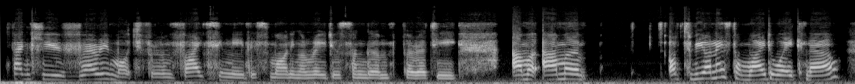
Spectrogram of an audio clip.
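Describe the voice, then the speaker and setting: Over noticeable background noise, a woman with a fairly high pitch speaks at a moderate pace, her pitch swinging very widely. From England. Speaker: amateur actress in a drama cast. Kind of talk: radio interview, casual chat. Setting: radio studio.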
